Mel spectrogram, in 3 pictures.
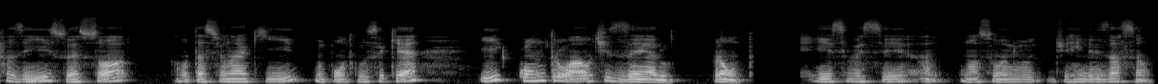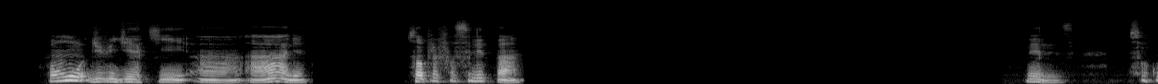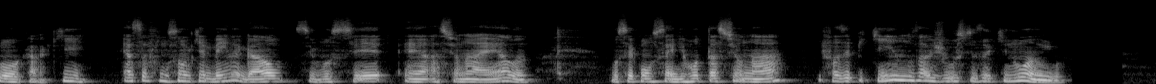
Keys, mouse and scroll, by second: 0.1 middle click, 0.1-0.9 scroll down 1, 5.3 ctrl+alt+KP_0, 10.3 right click, 16.6 middle click, 18.0 KP_1, 18.9 KP_0, 20.9 n, 22.5 click, 25.5 click, 27.9 n, 28.9 middle click, 32.2 shift+middle click, 33.4 middle click.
